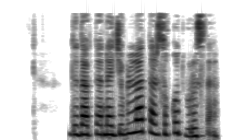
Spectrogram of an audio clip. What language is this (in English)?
Pashto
